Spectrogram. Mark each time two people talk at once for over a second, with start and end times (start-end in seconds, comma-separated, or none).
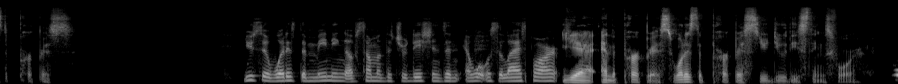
none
